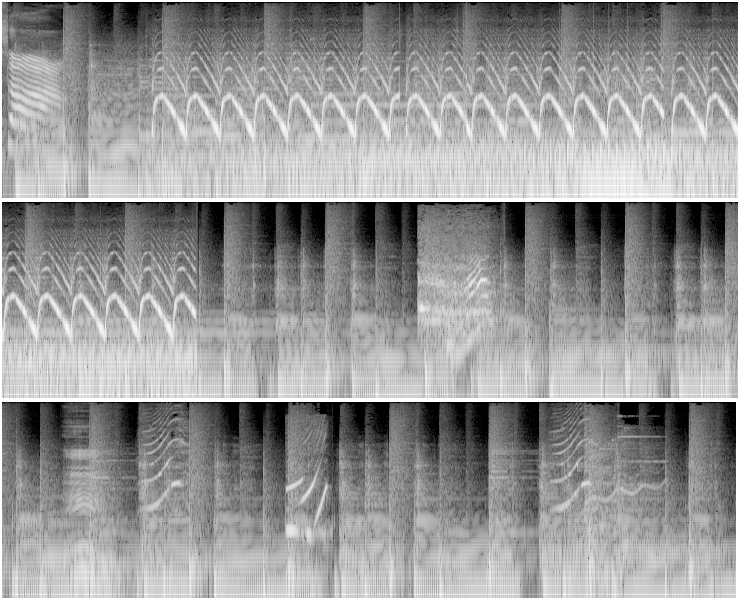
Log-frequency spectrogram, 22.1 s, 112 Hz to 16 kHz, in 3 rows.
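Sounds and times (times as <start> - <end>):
background music: 0.0 - 22.0
police siren yelping: 1.5 - 9.3, 17.6 - 18.0.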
